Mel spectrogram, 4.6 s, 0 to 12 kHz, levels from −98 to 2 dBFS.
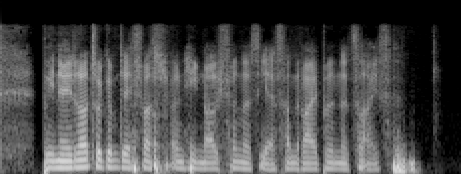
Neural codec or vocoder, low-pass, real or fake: codec, 16 kHz, 1.1 kbps, Voila-Tokenizer; 7.2 kHz; fake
